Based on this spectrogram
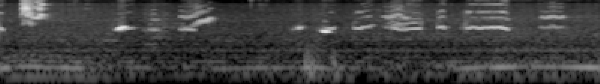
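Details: Pet cockatiel whistling indoors: a few short, clear whistled notes, some sliding upward, scattered over a steady low hum.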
